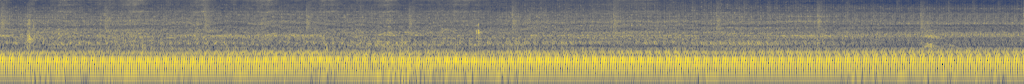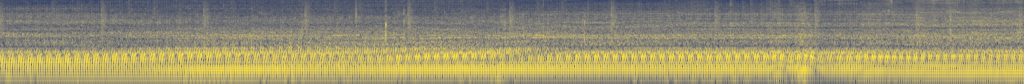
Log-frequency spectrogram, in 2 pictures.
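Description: An NSU vehicle engine runs close by, holding a loud, steady, throbbing idle with mechanical clatter and slight changes in pitch.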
